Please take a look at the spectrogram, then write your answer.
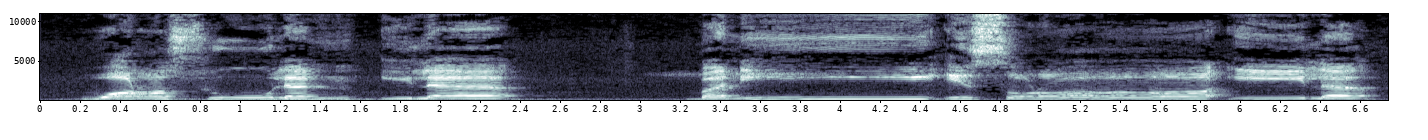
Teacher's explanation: وَرَسُولًا إِلَى، تنوین، دو زبر، تنوین کے بعد حمزہ ہے حروف حلقی، تو اس جگہ پہ اظہار ہوگا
